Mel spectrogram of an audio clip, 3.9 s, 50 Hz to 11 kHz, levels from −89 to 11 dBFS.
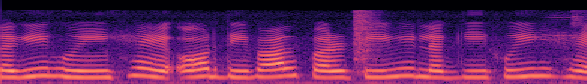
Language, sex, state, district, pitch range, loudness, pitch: Hindi, female, Chandigarh, Chandigarh, 235-265 Hz, -16 LUFS, 245 Hz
